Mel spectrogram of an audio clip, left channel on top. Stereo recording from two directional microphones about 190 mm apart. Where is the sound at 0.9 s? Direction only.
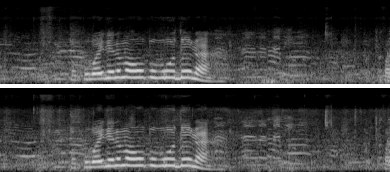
10° left (ahead or behind).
